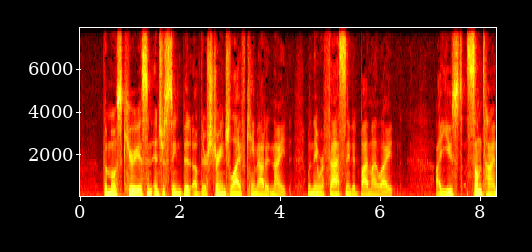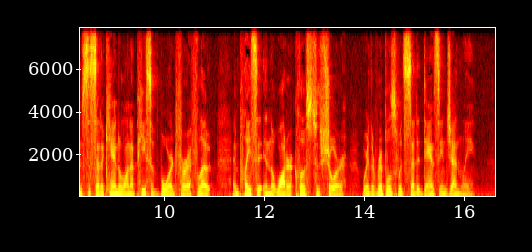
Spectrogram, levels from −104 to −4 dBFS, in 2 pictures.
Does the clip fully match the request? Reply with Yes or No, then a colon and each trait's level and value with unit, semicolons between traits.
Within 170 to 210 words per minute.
Yes: average, 190 wpm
